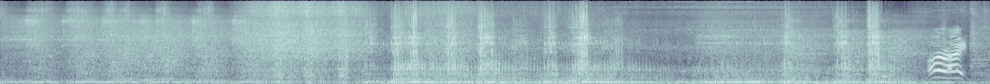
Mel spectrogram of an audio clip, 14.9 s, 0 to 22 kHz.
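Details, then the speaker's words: 1972 Plymouth Road Runner 440 V8, four-speed, first run after mechanical rework: rumbling and revving with rapid uneven puffing tick rising with revs; massive exhaust leak on one side, cause not found, otherwise runs well. "aside from a massive exhaust leak on that side that I can't figure out it is good to go the thing actually runs pretty good"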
